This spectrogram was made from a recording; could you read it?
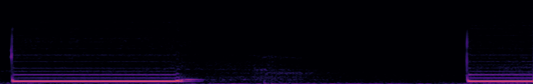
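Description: A telephone busy tone after a call is rejected: a steady electronic beep lasting about half a second, a pause of roughly a second, then the tone starts again. Clear, with no voices.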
